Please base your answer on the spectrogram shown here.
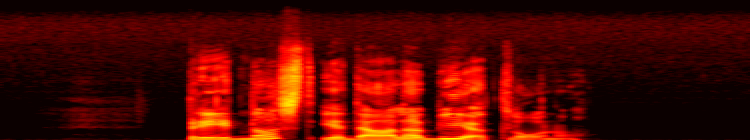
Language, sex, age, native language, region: Slovenian, female, 60+, Slovenian, Central Slovenia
